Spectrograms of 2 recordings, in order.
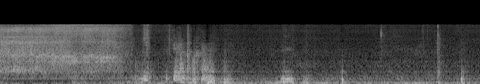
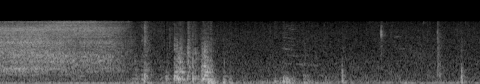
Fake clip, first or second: first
